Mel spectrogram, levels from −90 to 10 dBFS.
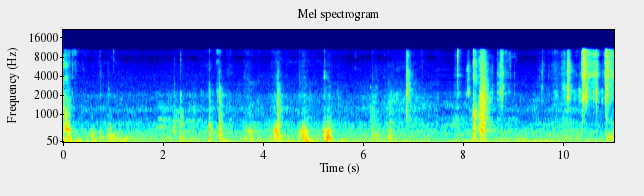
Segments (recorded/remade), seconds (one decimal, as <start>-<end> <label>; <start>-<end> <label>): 0.0-7.5 recorded; 7.5-8.1 remade; 8.1-11.0 recorded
